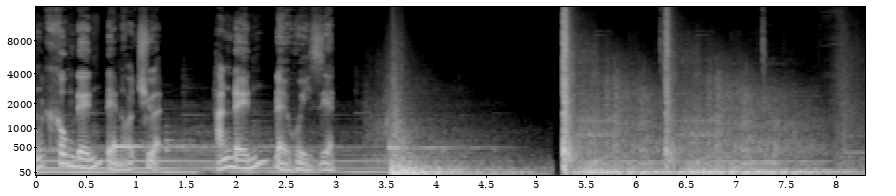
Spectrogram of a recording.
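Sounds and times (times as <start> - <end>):
speech: 0.1 - 3.8
loud gunshots: 5.2 - 7.0.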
